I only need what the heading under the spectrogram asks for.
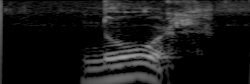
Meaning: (noun) 1. a Norwegian, member or descendant of the (Germanic) people of Norway 2. something (originally or typically) Norwegian
- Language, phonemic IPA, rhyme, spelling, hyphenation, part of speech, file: Dutch, /noːr/, -oːr, Noor, Noor, noun / proper noun, Nl-Noor.ogg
